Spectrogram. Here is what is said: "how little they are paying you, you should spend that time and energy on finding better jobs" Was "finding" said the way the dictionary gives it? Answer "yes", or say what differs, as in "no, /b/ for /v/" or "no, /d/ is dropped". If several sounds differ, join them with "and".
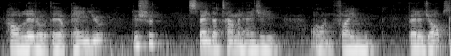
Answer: no, /n/ is dropped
